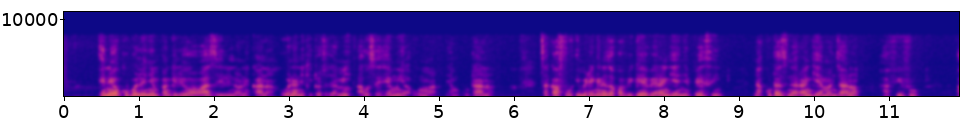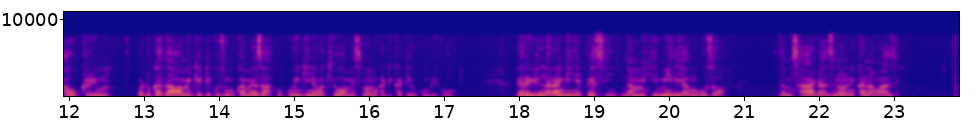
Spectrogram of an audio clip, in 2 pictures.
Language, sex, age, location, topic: Swahili, male, 18-24, Nairobi, health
